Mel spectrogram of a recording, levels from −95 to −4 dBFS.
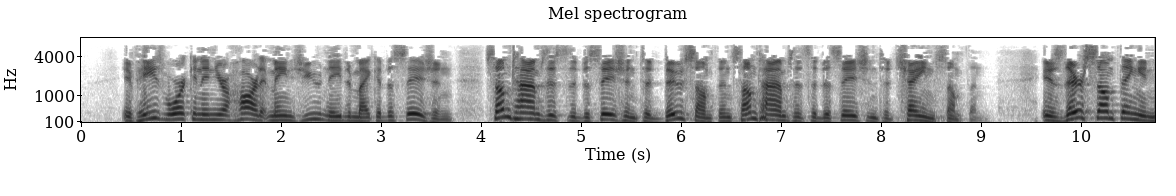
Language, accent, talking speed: English, American, 180 wpm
